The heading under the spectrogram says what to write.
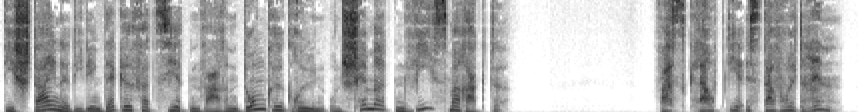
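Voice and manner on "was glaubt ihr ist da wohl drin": hushed whispering. Mia speaking to Jasmin and the others about the box: whispering. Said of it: "flüsterte Mia".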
